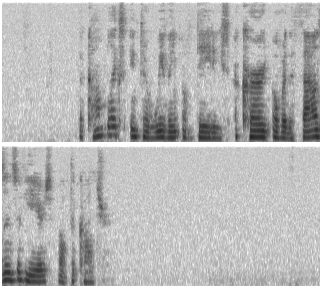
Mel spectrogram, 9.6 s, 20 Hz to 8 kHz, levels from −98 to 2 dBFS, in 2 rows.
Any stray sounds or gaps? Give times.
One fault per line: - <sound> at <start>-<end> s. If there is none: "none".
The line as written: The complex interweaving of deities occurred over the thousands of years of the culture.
none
